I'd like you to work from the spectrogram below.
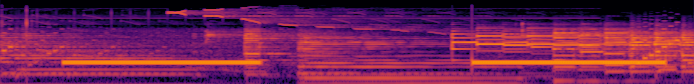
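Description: Telephone dial tone as a call is placed: a steady electronic tone that breaks off partway, followed by shifting tones, then a steady tone again with higher electronic tones above it. No voices.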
